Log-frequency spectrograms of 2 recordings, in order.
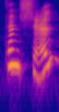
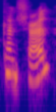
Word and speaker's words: كنشعل: Okay, what we said about the ka, some Moroccans they might pronounce it as the ta. Okay, they might say tanshal instead of kanshal, but both of them are the same and both of them are present tense.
